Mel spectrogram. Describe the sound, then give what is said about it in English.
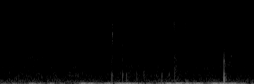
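Faint, sparse taps and clicks of someone typing on a phone with one hand, a few soft, irregular ticks over a low background rumble. “I'm gonna look it up. I can't only type with one hand because I got Izzy.”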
